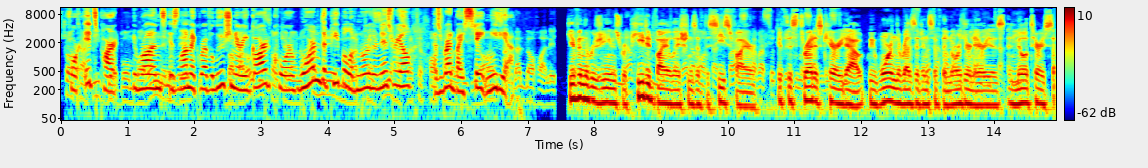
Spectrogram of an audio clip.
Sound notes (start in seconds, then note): 7.6 through translator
